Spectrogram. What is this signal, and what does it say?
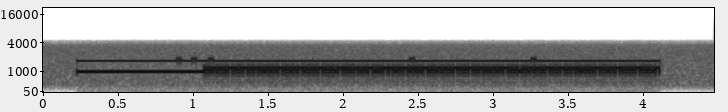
300-baud modem data (V.21 tones), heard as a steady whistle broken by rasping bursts, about 300 baud, 200 Hz shift.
